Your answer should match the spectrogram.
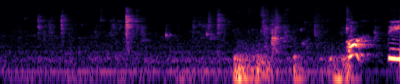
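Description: Bath water sloshing in a tub around a baby, with light clicks of plastic bath toys being handled. A louder swish of water comes about two-thirds of the way through.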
